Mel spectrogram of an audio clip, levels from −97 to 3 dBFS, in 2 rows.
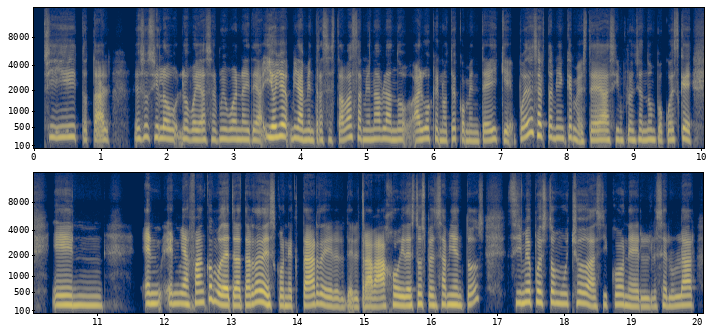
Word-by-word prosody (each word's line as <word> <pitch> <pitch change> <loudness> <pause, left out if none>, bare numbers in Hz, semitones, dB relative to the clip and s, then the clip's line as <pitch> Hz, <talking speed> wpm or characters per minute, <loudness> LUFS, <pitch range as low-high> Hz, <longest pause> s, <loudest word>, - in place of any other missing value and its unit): Sí, 265 0 -3
total. 210 0 -2 0.4
Eso 235 +4 -4
sí 260 +2 -3
lo 235 -3 -1
lo 230 -1 -5
voy 215 0 -2
a 210 - 0
hacer, 215 0 -6
muy 225 +2 -4
buena 220 -1 -2
idea. 210 -1 -3
Y 260 -1 +4
oye, 275 +1 +6
mira, 225 -2 +2
mientras 205 0 -5
estabas 230 +5 -3
también 215 -3 -4
hablando, 220 -2 -3
algo 215 +4 0
que 225 -1 -6
no 195 -1 -5
te 230 - -5
comenté 195 -1 -4
y 225 - -3
que 195 -3 -6
puede 290 +10 +1
ser 300 -4 +1
también 245 -4 -4
que 265 - -2
me 210 -6 -4
esté 205 +4 -2
así 210 0 -1
influenciando 210 +1 -4
un 210 - -4
poco, 200 +1 -6
es 215 0 -6
que 220 -5 0 0.4
en 200 -1 +1 0.6
en 235 +1 +3
en 235 0 -1
mi 235 - +1
afán 255 +4 +4
como 280 -6 +2
de 205 -1 +8
tratar 200 +2 +3
de 265 +2 +5
desconectar 200 -2 +3
del 180 -6 -1
del 170 +1 -5
trabajo 185 +6 +4
y 195 - +4
de 195 - +5
estos 220 +2 0
pensamientos, 215 - 0 0.3
sí 245 -1 -2
me 260 - +4
he - - +4
puesto 260 -1 +1
mucho 235 +1 -1
así 195 0 -1
con 220 -2 -1
el 175 -1 -2
celular, 195 +3 0
215 Hz, 190 wpm, -21 LUFS, 200-235 Hz, 0.6 s, de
